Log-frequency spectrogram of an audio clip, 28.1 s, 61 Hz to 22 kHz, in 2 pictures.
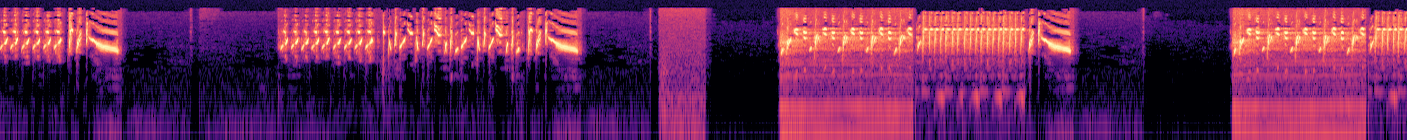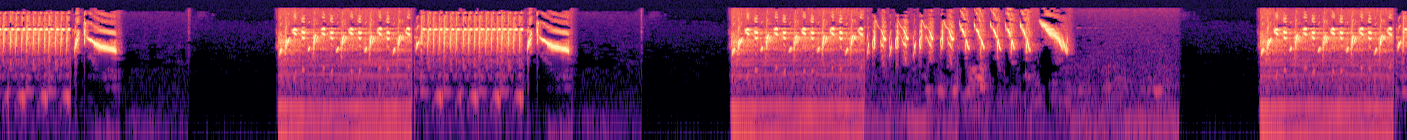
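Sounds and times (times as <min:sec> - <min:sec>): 
European goldfinch song: 0:00.0 - 0:01.3, 0:02.8 - 0:05.9, 0:07.8 - 0:10.8, 0:12.3 - 0:15.3, 0:16.8 - 0:19.8, 0:21.4 - 0:24.9, 0:26.6 - 0:28.1.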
